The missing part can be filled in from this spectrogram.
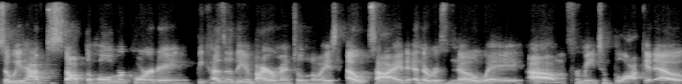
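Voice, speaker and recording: A woman speaks with a bright, sharp tone. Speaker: podcasting workshop instructor. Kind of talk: online workshop tutorial. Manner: fast.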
